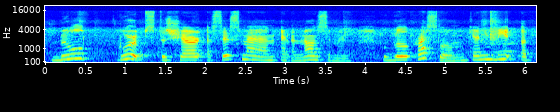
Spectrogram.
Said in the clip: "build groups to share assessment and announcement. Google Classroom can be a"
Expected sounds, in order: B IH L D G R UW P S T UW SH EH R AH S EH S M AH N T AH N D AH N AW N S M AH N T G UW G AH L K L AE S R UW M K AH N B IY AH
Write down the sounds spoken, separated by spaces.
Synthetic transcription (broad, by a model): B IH L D G R UW P S T UW SH EH R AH S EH S M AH N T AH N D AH N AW N S M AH N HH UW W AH L K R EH S L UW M K AH N B IY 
